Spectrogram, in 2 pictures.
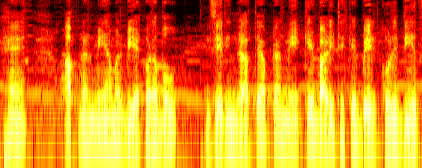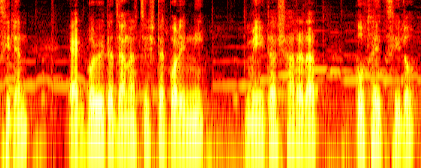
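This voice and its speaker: A man's voice: medium pitch, natural voice. Guy as protective young cop husband, angry and commanding, mid voice, music faintly behind. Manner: commanding, confrontational. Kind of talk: audio romance story drama acting.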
